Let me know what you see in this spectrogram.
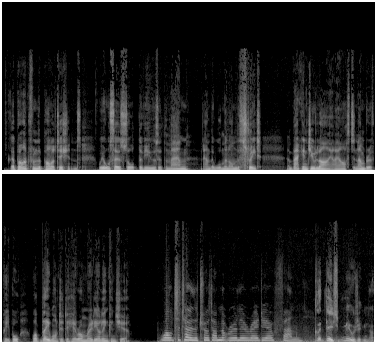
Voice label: vox pop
